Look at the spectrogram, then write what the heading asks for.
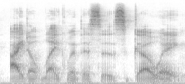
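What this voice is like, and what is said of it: Creepy imitation of another person's voice. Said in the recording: “my Robert Durst impression ... It's freaky”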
